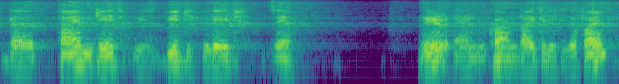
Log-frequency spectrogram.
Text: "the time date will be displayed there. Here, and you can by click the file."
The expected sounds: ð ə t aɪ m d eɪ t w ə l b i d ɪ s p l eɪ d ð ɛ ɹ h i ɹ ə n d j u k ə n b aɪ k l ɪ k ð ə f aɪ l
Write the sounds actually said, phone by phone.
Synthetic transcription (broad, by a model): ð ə t aɪ m d eɪ t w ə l b i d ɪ p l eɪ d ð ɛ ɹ h i ɹ ə n d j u k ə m b aɪ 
